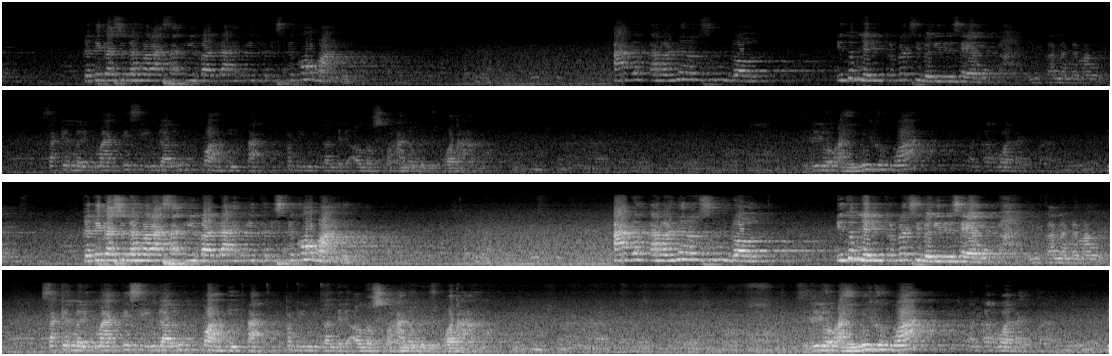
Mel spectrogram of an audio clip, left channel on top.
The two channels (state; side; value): quieter; left; 21.2 dB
